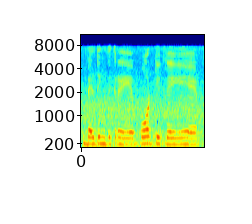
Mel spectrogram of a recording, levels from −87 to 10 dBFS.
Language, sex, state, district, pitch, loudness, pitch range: Hindi, female, Arunachal Pradesh, Papum Pare, 190 Hz, -15 LUFS, 180-195 Hz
